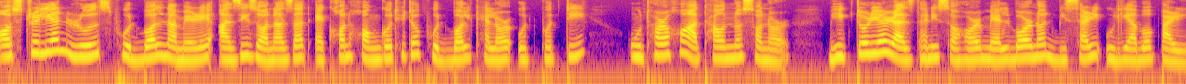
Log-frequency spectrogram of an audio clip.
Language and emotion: Assamese, neutral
